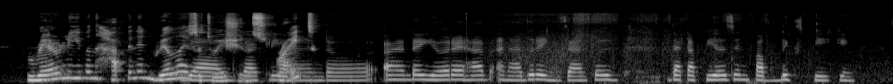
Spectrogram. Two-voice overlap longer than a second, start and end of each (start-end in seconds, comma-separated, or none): 1.8-3.0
